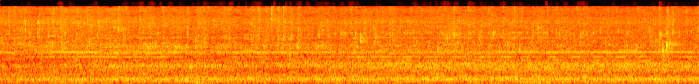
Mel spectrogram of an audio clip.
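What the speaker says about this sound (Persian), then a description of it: "اینم آب داغمون که واقعا داغ شده." Hot water runs from a tap supplied by a gas combi boiler that also feeds the radiators, a steady broadband rushing with a low pump-like hum, continuous and fairly loud for the whole stretch with no voices.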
